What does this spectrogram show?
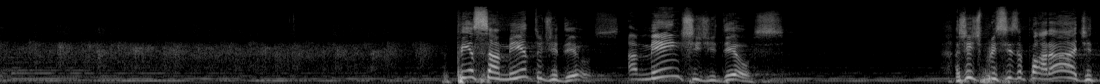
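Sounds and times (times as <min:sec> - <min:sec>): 
audience applauding: 0:00.0 - 0:04.6
speech: 0:04.5 - 0:07.9, 0:09.6 - 0:10.9.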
